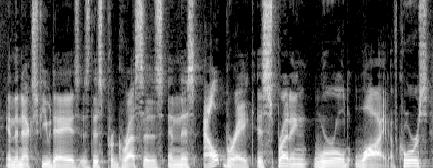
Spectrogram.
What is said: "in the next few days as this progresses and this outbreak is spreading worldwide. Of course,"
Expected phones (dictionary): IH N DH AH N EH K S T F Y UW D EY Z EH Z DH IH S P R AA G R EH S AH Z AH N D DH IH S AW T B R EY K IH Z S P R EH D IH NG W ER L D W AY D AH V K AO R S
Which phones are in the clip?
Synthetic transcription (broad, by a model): IH N DH AH N EH K S T F Y UW D EY Z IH Z DH IH S P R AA G R EH S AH Z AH N DH IH S AW T B R EY K IH Z S P R EH D IH NG W ER L D W AY D AH V K AO R S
